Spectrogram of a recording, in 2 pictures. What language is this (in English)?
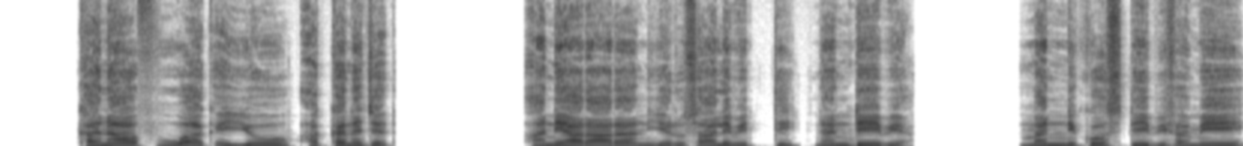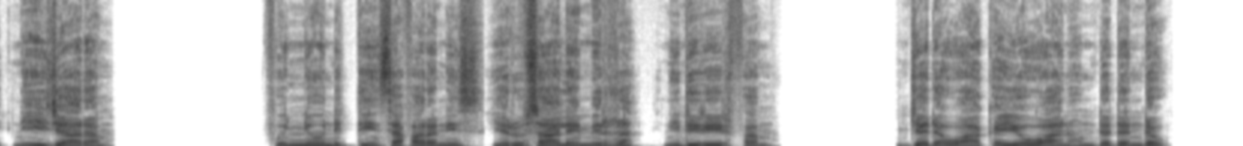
Oromo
